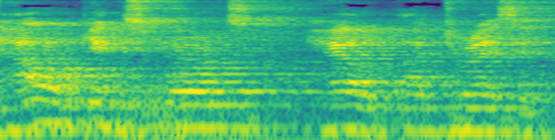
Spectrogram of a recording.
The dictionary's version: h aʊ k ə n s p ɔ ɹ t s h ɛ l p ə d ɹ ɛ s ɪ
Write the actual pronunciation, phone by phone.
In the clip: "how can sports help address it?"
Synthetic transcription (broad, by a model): h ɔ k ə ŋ s p ɔ ɹ t s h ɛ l ə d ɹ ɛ s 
